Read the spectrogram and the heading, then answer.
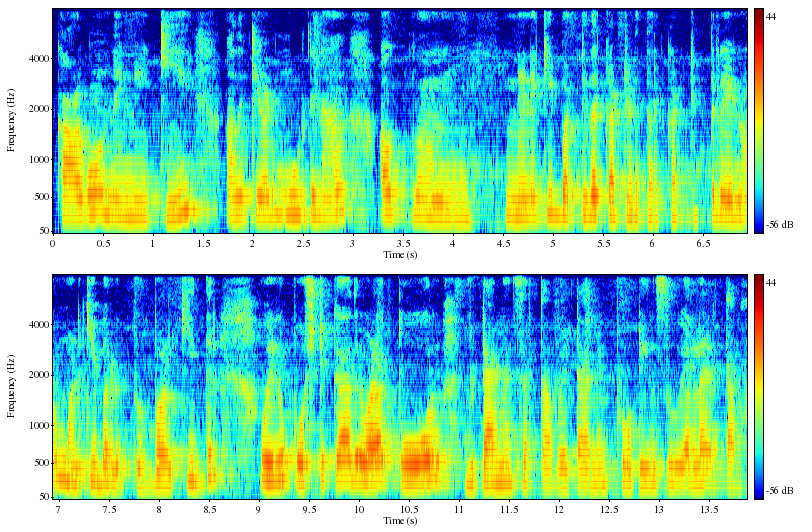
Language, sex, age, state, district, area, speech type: Kannada, female, 30-45, Karnataka, Bidar, urban, spontaneous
